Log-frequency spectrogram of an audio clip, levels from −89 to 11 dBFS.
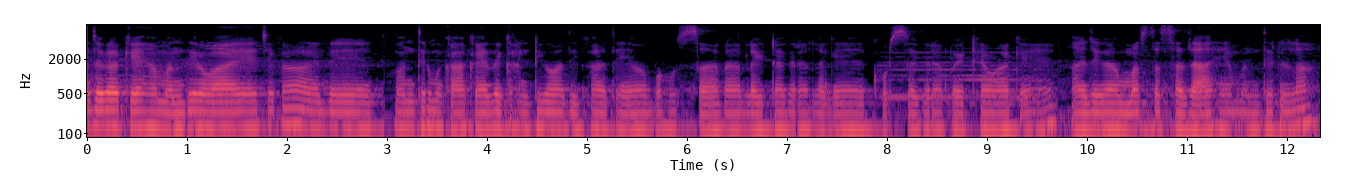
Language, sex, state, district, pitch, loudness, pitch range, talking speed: Chhattisgarhi, male, Chhattisgarh, Bilaspur, 115 Hz, -31 LUFS, 115-120 Hz, 170 wpm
